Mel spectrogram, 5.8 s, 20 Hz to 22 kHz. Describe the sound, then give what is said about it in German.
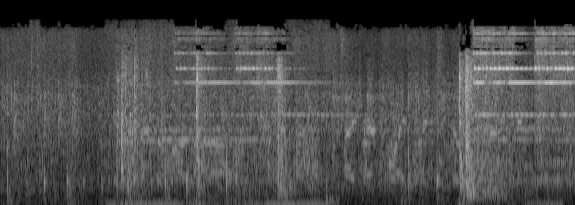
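A telephone rings in a cluttered police inspector's office, two bursts of bright, steady electronic tones separated by a pause, over a noisy, busy background. “Als die 3 Detektive eintraten, klingelte Cottas Telefon.”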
